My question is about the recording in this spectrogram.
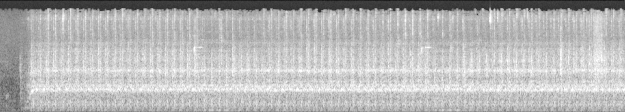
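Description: Electric sewing machine starting about half a second in and running steadily at high speed, the needle stitching rapidly through a paper practice sheet.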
